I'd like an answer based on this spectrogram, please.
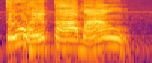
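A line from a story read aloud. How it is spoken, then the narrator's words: Terrified strained scream. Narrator (Vietnamese): Tên này kinh hãi khôn xiết, gắng gượng gào lên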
